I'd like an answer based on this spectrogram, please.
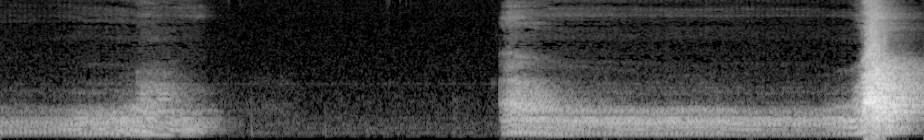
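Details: Chihuahua acting tough, a male dog presented as a tough guy, growling in low rumbling stretches: a brief growl, a pause of silence, then a longer sustained growl ending in a sharp yap.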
